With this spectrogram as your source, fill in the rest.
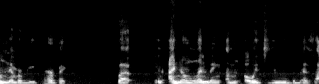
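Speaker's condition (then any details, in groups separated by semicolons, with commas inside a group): Spinocerebellar ataxia type 7, SCA7; speech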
